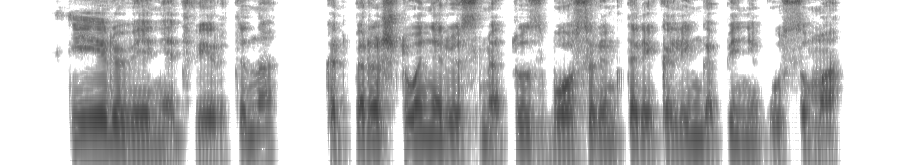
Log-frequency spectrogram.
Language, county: Lithuanian, Utena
